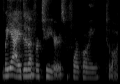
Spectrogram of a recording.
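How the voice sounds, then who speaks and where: A lawyer and health coach in her thirties, raised in South Korea, is a guest answering interview questions about how she got into law. Her speech is reflective and chatty, peppered with "like" and small restarts. She talks a little fast, with vocal fry, in a voice that sits somewhat low for a woman.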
